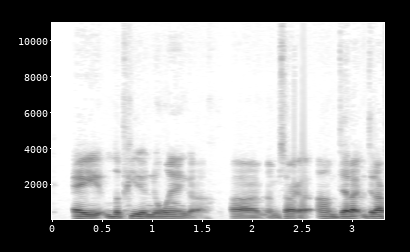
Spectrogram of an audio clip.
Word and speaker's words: Lupita Nyong'o: That's why it's so important when we see a Black woman like a Lupita Nyong'o. I'm sorry. Did I pronounce her name correctly?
